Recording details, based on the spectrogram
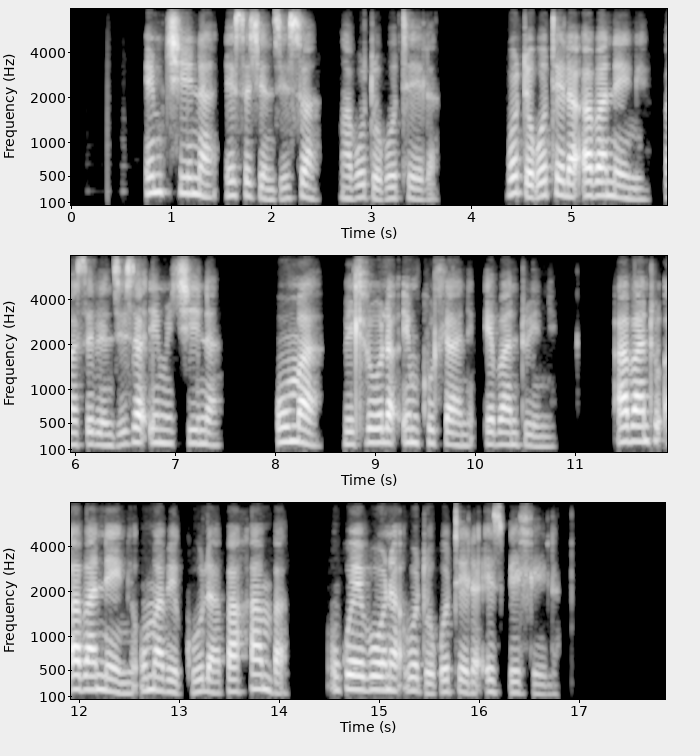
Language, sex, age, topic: North Ndebele, female, 50+, health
